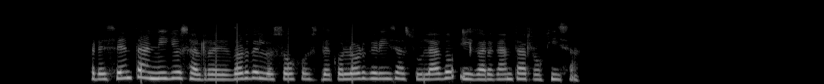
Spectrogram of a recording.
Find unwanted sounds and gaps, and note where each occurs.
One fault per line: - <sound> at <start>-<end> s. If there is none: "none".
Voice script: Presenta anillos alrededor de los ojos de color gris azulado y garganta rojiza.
none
